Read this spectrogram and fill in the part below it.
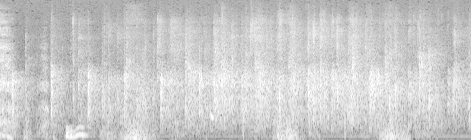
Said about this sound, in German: Also so einen Applaus nennt man bei uns Rohrkrepierer. Ja, also wenn, dann macht's richtig.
